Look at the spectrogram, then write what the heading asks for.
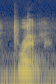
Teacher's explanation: It's actually a softer V. It's more like a W in English word. So the Sanskrit pronunciation of a standard V like this, which is always used in Sanskrit print, or in books where they are representing Sanskrit text, that is always a W.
